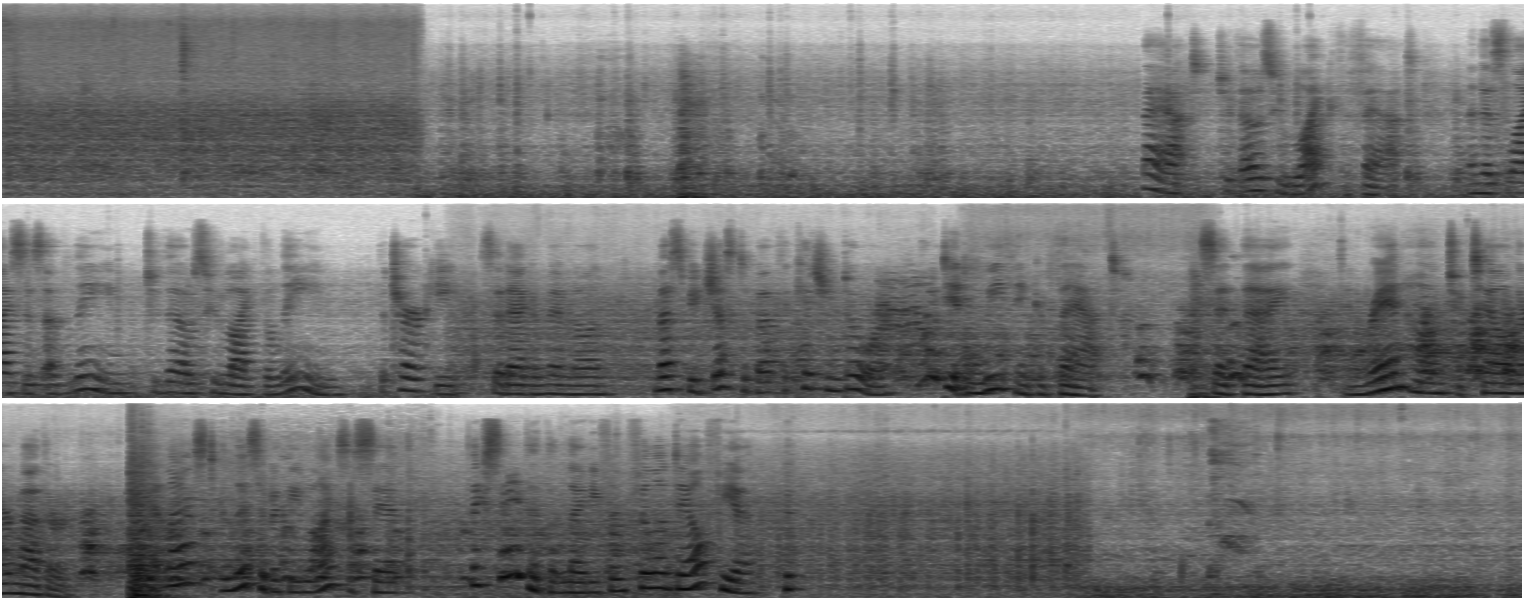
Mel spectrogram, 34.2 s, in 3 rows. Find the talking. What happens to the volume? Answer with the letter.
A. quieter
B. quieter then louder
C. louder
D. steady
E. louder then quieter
C.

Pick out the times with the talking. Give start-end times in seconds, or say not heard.
8.6-28.8.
